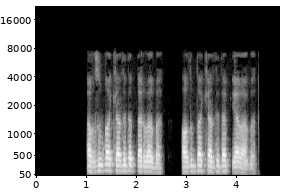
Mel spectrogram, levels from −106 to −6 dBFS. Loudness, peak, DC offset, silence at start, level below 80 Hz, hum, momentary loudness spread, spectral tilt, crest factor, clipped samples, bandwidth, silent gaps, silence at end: -17 LUFS; -2 dBFS; under 0.1%; 1 s; -60 dBFS; none; 7 LU; -8.5 dB/octave; 16 dB; under 0.1%; 7.4 kHz; 2.78-2.90 s; 0.5 s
